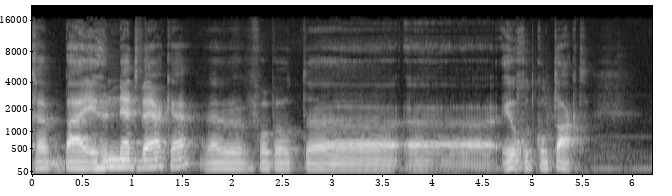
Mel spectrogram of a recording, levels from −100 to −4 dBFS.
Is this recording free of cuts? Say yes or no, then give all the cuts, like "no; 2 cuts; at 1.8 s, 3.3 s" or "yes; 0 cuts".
yes; 0 cuts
